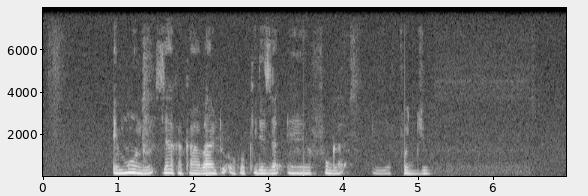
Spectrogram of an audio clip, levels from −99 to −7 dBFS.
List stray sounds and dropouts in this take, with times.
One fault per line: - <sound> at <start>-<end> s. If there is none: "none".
none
